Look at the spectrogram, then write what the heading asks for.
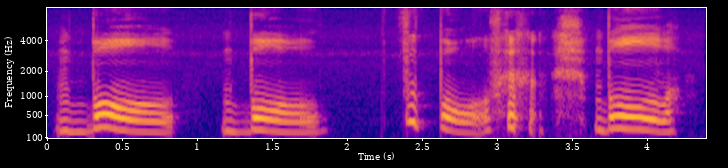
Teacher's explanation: English l sound is very tense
